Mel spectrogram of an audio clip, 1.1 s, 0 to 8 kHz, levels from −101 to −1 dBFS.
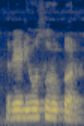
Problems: constant background noise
